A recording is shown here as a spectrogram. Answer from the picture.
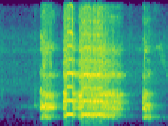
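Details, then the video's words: Decoy red junglefowl crowing to challenge wild birds: one loud crow made of a brief first note, a sustained harsh middle and a short last note, with no other sounds. "เสียงต่อไก่ป่า เสียงไก่สำหลับต่อ"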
